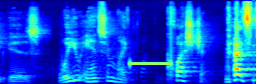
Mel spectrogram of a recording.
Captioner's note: beeps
